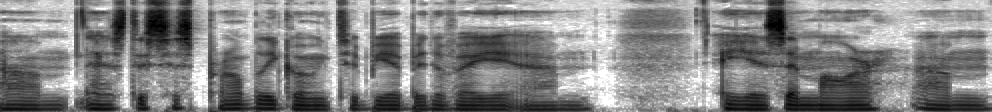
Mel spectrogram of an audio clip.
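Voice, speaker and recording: On a very clean recording with a silent background, a quiet man with a very deep, low pitch and a dark, mellow tone speaks in a monotone, flat intonation at very even loudness. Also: moderate pace. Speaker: gaming YouTuber. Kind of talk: game update commentary. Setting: home recording after midnight. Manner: quiet, low volume; hesitant with many fillers.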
